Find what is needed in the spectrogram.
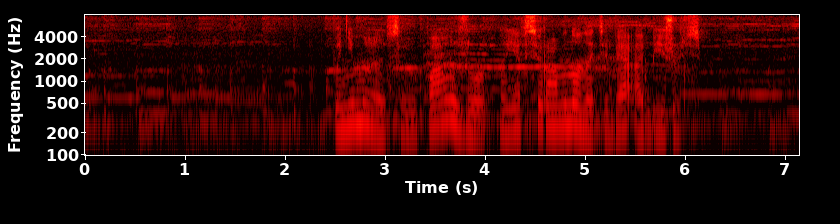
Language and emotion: Russian, sad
